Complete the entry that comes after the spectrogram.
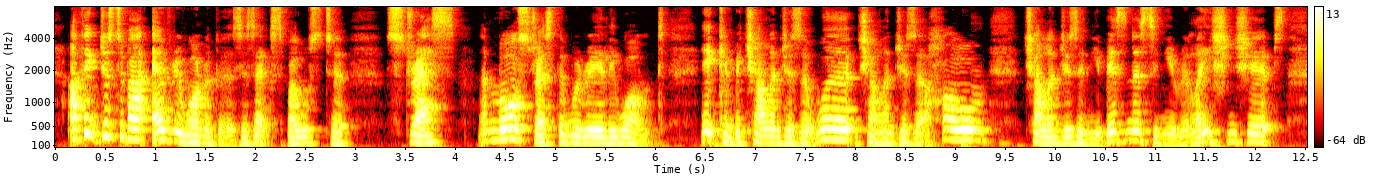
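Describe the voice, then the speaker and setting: The voice moves through very wide pitch swings. It keeps a moderate pace. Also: woman, very deep, low pitch for a woman. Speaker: high performance coach. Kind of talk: direct-to-camera advice talk.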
